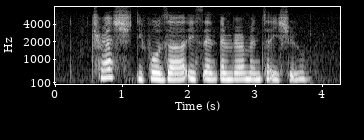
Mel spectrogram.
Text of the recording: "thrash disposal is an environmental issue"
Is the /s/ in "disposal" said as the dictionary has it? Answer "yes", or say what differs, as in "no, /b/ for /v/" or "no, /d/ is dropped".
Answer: no, /s/ is dropped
